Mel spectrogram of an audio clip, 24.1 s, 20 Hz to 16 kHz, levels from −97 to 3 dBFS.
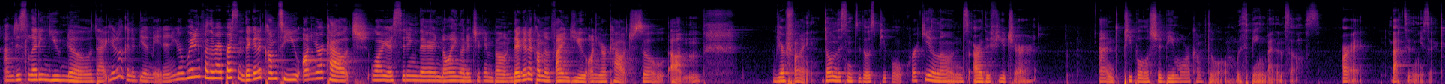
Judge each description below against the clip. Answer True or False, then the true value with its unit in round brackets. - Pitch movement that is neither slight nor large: False (5.9 semitones)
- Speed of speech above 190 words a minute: False (185 wpm)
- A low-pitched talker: False (175 Hz)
